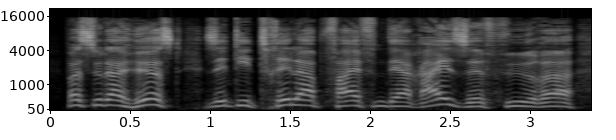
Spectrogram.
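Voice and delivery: high, loud woman's voice; impatient explaining. Acted. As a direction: set the whiner straight.

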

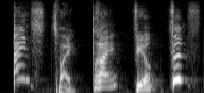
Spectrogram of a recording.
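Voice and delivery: high counting, last number squeaks up; kids counting. Acted. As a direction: count off like little goats. Begannen erneut zu zählen.

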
